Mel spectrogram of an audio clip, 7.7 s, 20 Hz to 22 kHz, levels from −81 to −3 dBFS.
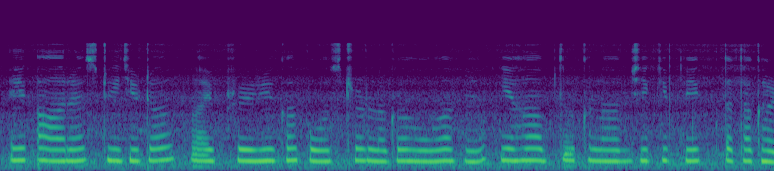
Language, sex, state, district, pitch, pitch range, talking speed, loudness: Hindi, female, Bihar, Saran, 265 Hz, 255-270 Hz, 115 wpm, -28 LUFS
